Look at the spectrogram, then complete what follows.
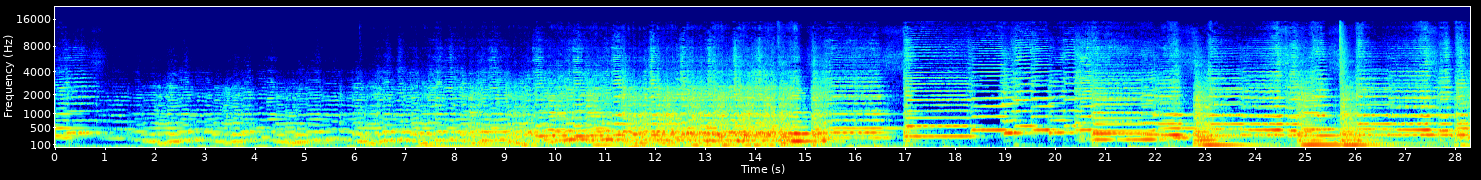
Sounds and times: Cello: 0.0 - 28.3
Classical music: 0.0 - 28.3.

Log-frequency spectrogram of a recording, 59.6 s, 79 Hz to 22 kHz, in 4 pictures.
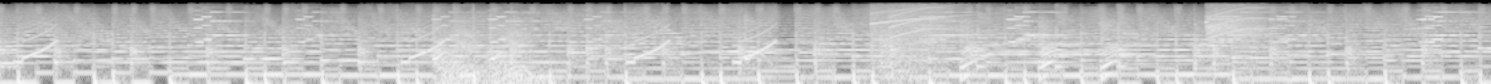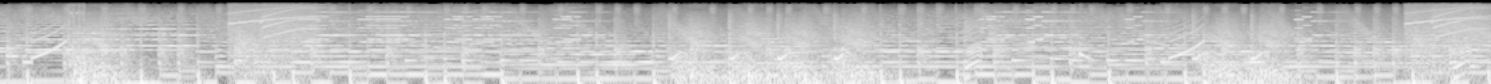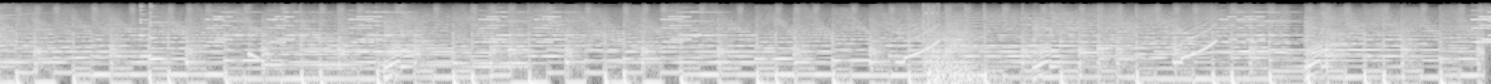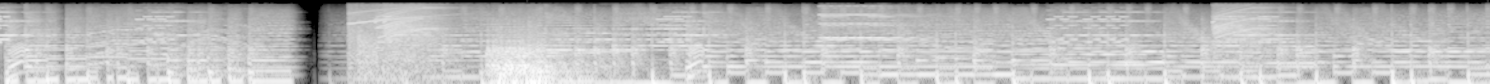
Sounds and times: Music: 0.0 - 59.6.

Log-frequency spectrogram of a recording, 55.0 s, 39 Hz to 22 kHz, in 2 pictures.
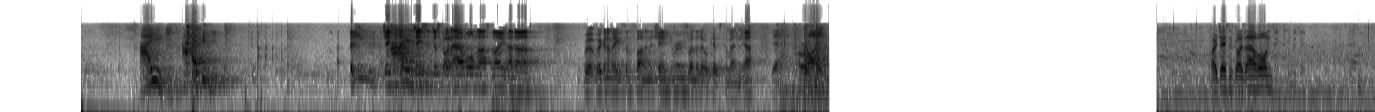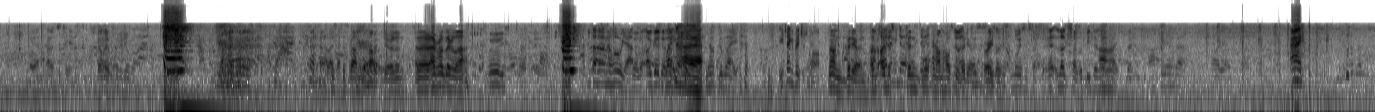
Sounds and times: Outside, urban or manmade: 1.6 - 16.6, 23.1 - 55.0
Air horn, truck horn: 30.7 - 31.7, 38.7 - 39.4.

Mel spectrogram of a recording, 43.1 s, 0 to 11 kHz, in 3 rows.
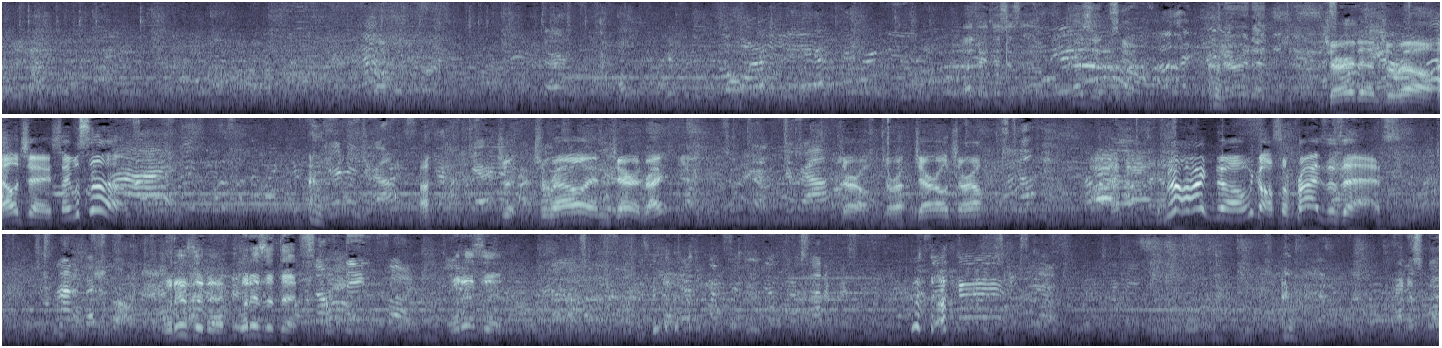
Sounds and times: Inside, public space: 0.0 - 43.1.

